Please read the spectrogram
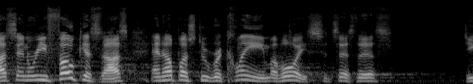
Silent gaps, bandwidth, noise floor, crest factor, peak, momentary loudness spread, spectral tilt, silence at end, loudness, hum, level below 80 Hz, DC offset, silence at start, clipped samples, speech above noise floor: none; 16 kHz; -65 dBFS; 18 dB; -10 dBFS; 11 LU; -4.5 dB/octave; 0 s; -28 LUFS; none; -66 dBFS; under 0.1%; 0 s; under 0.1%; 37 dB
